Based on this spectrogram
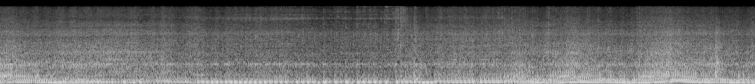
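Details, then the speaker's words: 2003 Honda 919 CB900F fitted with Tillotson 225 racing engine (Honda clone, ~18 hp), after the swap: single cylinder thumps with loud, raw exhaust and steady beat, picking up briefly with throttle; running healthy. "Oh, it sounds... Oh, it sounds so cool. Yeah. it's got low. We got low, man."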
